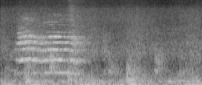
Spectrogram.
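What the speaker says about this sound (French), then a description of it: "je vais mettre le chat dehors parce que depuis tout à l'heure, elle n'arrête pas de rouspéter" A female house cat named Mia meows in a grumbling, complaining way, with one clear close meow followed by quieter fussing sounds over a soft room background.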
